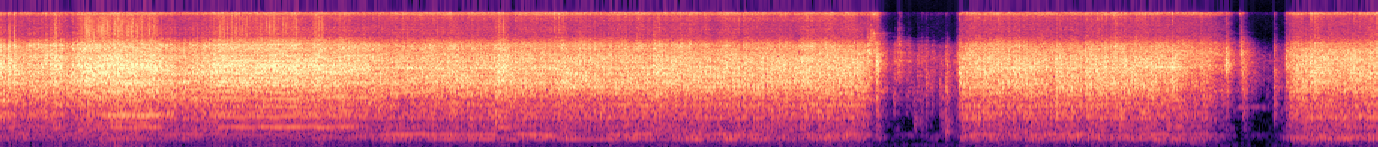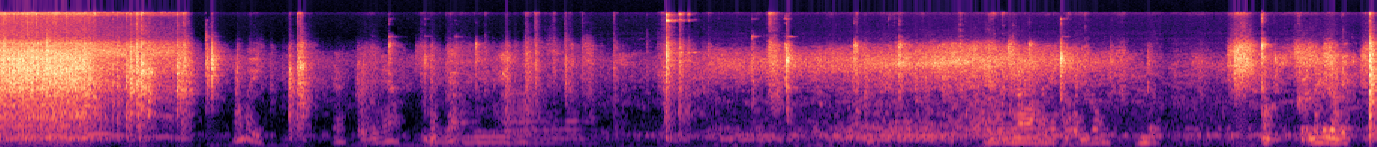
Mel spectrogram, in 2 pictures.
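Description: Cordless drill running in long stretches under load, one of about nine seconds followed by two of about three seconds, then clicks and rattles of handling and a quieter run near the end.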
